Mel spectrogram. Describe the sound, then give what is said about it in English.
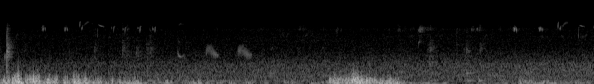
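A flock of wild birds call in scattered short, high chirps and squeaks over several seconds, moderately faint, with low rumbling bursts of wind or handling noise underneath. “Start recording the wild birds.”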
